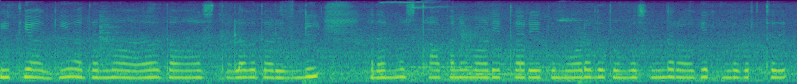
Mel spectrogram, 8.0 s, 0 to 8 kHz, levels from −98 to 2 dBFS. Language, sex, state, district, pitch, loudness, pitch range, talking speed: Kannada, male, Karnataka, Bijapur, 250 Hz, -16 LUFS, 245-255 Hz, 100 wpm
